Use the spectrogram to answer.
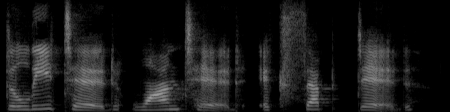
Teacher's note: So once you put them in the past tense, they're going to sound like deleted, wanted, accepted. They're going to have a whole extra syllable for that ED sound.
